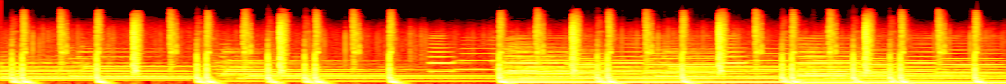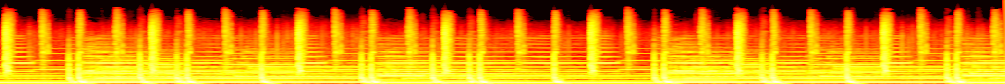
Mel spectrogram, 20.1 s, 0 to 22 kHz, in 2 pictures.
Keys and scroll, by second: 2.1 ctrl+k, 6.9 c, 9.0 shift+Page_Up.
